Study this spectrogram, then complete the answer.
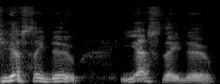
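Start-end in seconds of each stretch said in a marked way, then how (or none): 0.0-0.8 says it through a laugh, pitched up and louder; amused, laughing agreement. Real, not acted. Laughing at Groundskeeper Willie comparison.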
